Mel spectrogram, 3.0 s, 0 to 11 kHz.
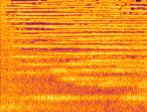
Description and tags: On this one applied a fairly small stretch (8x) with a very small window and a pitch down of 12 semitones (1 octave).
